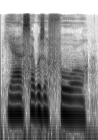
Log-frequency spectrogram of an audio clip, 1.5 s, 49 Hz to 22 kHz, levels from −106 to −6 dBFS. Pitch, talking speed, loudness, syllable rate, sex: 150 Hz, 205 wpm, -15 LUFS, 4.1 syllables/s, female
